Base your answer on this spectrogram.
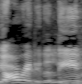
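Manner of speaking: ordinary talk, nothing marked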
